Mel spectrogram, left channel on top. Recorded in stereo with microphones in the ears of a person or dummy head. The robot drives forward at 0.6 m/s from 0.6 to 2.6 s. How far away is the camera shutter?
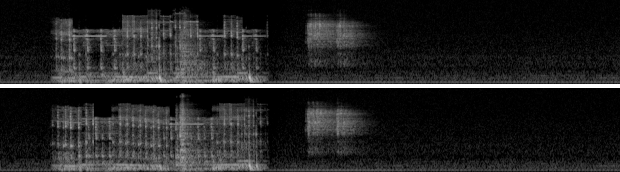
About 7 m.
